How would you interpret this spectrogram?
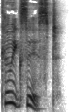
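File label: "co-exist", English, British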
